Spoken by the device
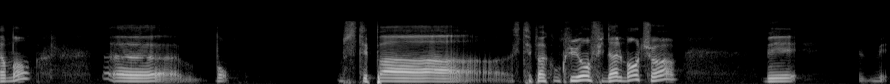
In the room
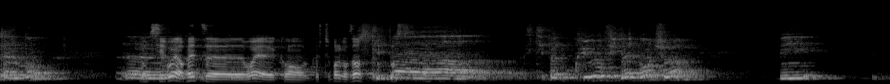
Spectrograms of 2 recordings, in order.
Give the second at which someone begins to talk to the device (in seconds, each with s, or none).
1.4 s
